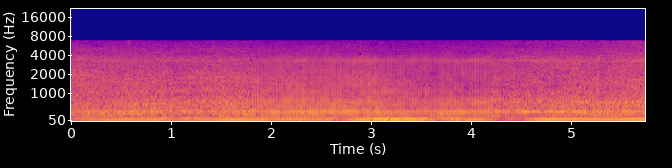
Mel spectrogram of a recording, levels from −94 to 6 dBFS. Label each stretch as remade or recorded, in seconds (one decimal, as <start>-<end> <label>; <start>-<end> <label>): 0.0-1.8 recorded; 1.8-4.2 remade; 4.2-5.7 recorded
